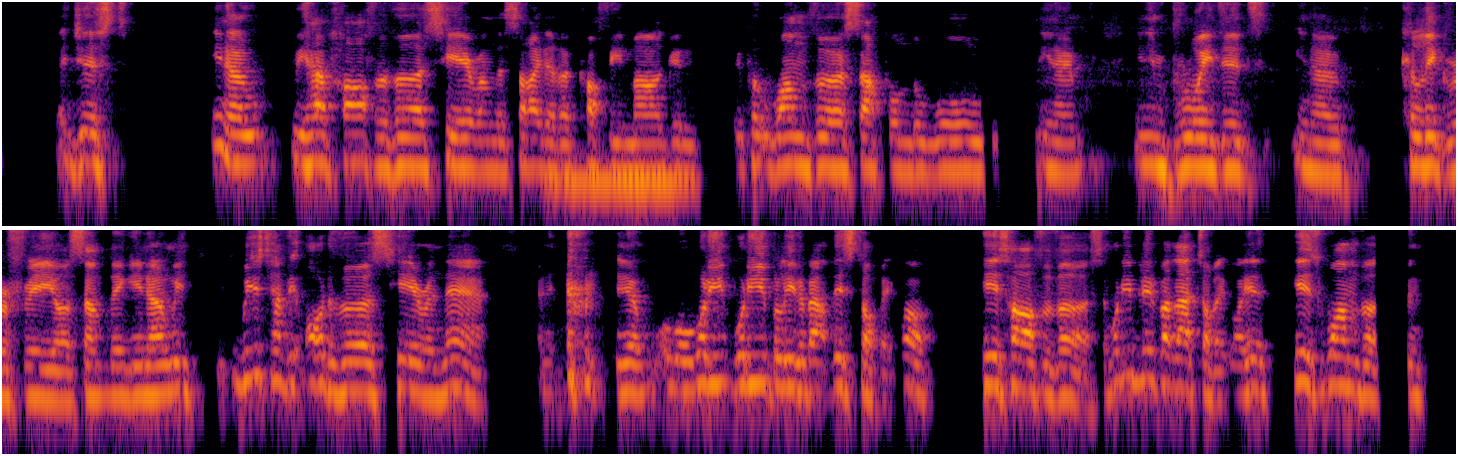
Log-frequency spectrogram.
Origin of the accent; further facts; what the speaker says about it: United Kingdom; moved away as an adult; now in California, United States; So I'm British. I'm from the UK originally. I lived there for the first 40 ish years of my life. We came out to America, to California, in 2013, at the end of 2013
